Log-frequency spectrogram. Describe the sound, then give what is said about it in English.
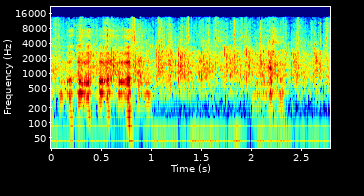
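Audience applause welcoming a couple home from vacation: a dense, steady patter of clapping that holds evenly throughout, with voices heard early on. “Oh, by the way, we have the Hoopers back from vacation. Let's give them a hand. Welcome home.”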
